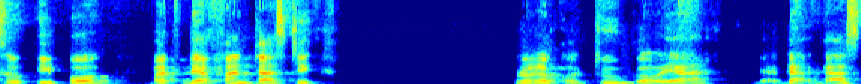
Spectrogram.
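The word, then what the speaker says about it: Proloquo2Go: So the most common one is called Proloco 2Go. I'll spell that.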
